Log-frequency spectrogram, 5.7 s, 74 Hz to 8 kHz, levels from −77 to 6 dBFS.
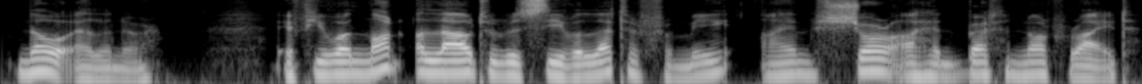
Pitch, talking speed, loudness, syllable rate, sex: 120 Hz, 220 wpm, -18 LUFS, 6.6 syllables/s, male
